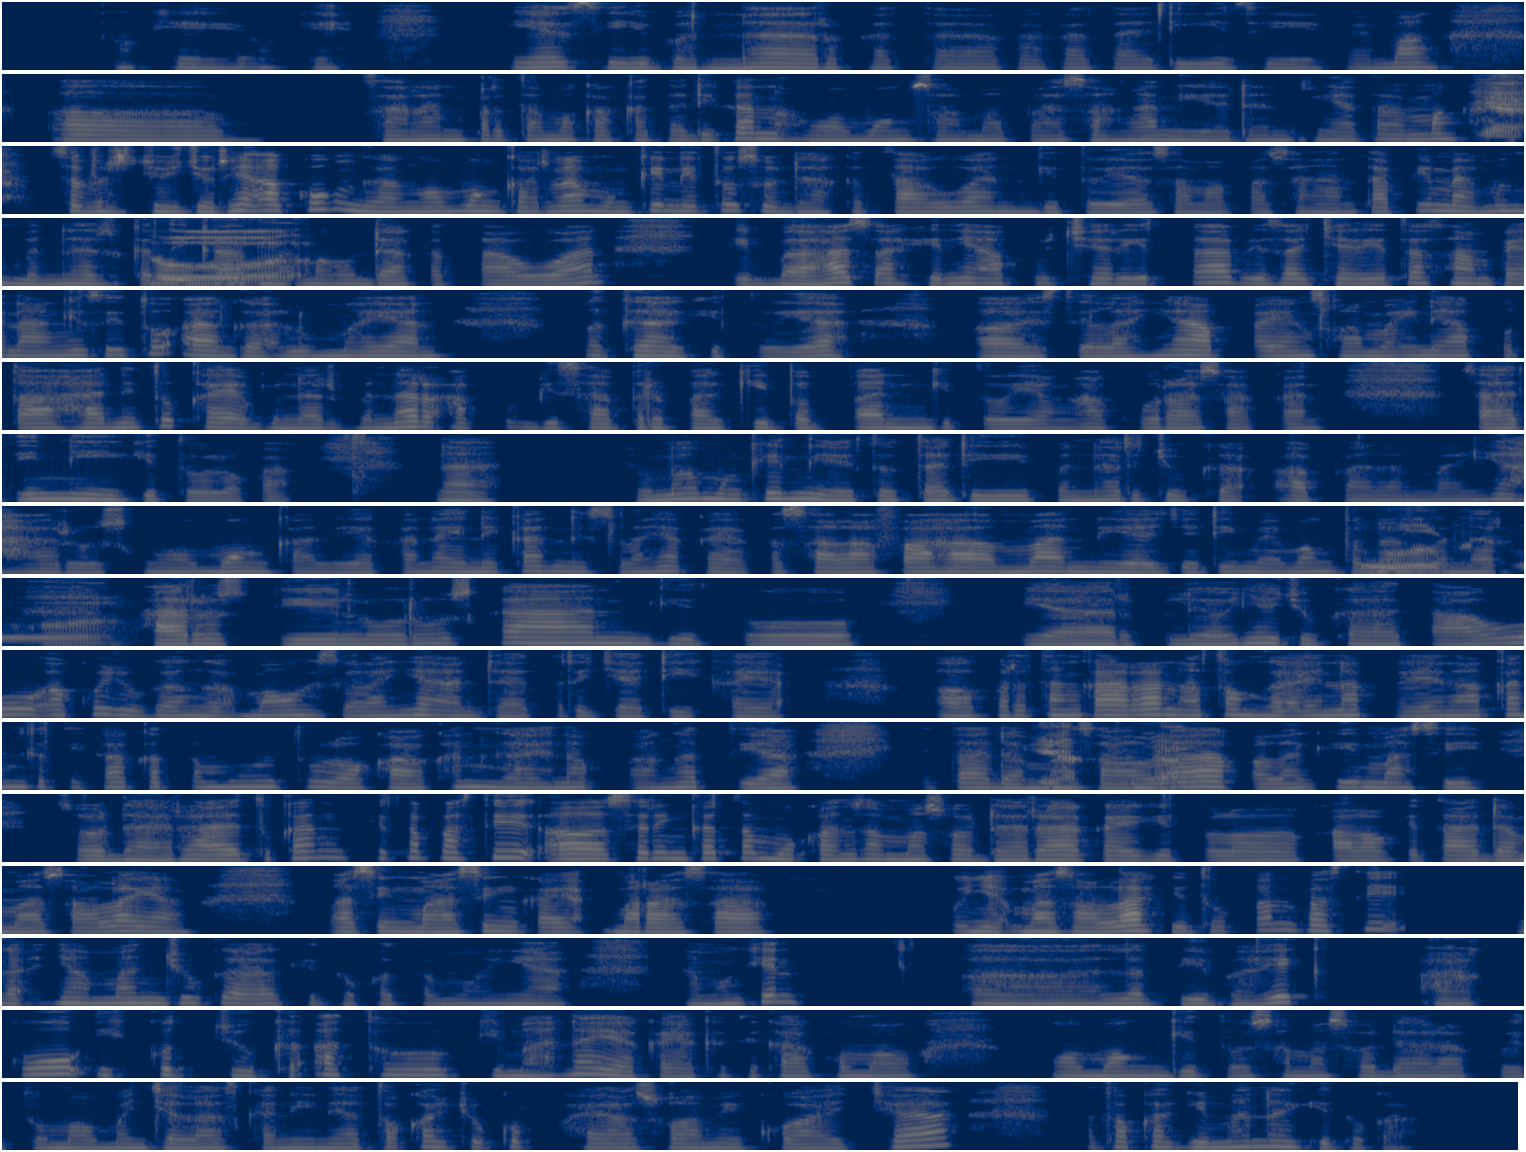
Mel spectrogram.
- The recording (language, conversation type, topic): Indonesian, advice, Bagaimana sebaiknya saya menyikapi gosip atau rumor tentang saya yang sedang menyebar di lingkungan pergaulan saya?
- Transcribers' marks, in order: "sejujurnya" said as "seberjujurnya"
